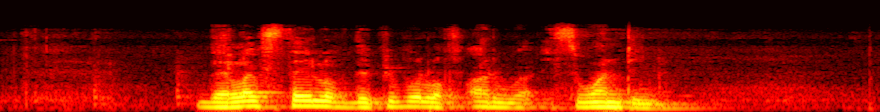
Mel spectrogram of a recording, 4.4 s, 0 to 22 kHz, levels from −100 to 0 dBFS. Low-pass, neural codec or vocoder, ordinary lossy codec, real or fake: 9.9 kHz; none; AAC, 32 kbps; real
